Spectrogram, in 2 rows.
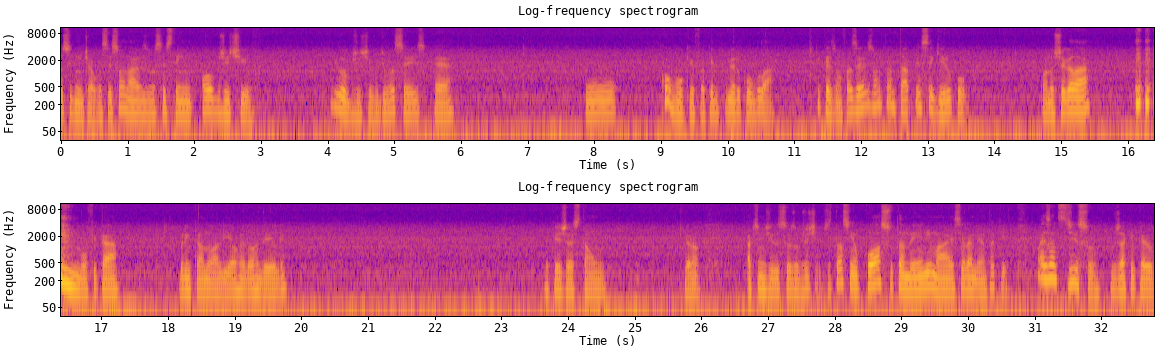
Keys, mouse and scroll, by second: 5.2 click, 7.4 click, 9.7-10.4 scroll down 3, 11.2 space, 17.9 space, 19.5 click, 19.8 space, 26.8 space, 27.5 scroll down 3, 29.9 click, 31.5 click, 32.1-32.8 scroll up 5.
